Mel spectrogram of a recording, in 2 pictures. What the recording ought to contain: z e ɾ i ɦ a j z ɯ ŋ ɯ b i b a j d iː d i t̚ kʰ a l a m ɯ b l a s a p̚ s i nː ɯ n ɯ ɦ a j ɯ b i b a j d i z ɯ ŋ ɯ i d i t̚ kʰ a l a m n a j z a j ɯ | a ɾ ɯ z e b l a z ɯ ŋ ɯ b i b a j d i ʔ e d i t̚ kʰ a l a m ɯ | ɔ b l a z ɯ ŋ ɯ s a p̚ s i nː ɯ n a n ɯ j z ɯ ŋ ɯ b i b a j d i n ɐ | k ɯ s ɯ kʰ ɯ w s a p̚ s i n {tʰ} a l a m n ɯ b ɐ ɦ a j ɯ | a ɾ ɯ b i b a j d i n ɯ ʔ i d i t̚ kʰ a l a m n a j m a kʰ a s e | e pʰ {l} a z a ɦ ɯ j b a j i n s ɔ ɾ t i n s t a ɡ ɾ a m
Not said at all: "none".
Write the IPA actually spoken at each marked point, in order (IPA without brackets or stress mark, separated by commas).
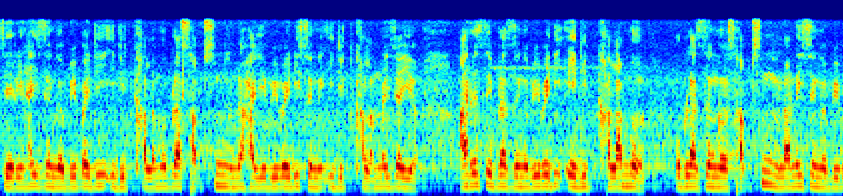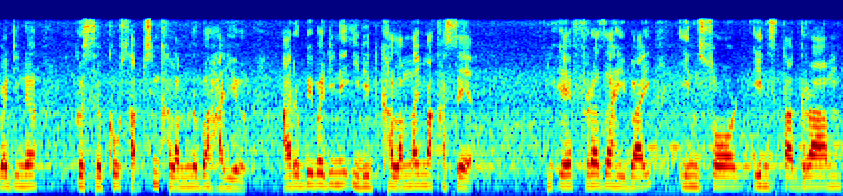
kʰ, ɾ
